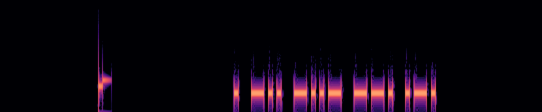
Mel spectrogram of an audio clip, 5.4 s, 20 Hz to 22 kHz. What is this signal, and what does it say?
Morse code, heard as a keyed tone, about 28 wpm, 700 Hz. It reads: EDXGR
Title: Code Groups - 5 Letters - 28wpm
